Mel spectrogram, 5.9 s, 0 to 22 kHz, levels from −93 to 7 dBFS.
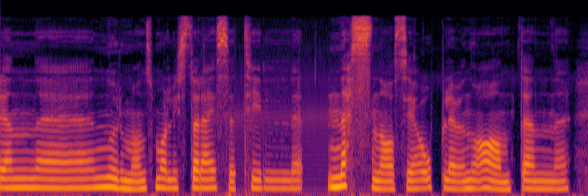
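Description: From 2.02 to 3.93 s, a raspy mains buzz sits under the speech. Switching spikes add 50 Hz harmonics, fairly quiet, well below the voice.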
